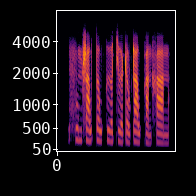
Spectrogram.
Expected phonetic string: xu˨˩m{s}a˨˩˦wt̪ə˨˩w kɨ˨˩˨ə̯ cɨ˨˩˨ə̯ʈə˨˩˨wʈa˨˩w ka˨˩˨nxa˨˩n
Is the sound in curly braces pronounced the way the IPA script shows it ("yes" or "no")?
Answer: no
